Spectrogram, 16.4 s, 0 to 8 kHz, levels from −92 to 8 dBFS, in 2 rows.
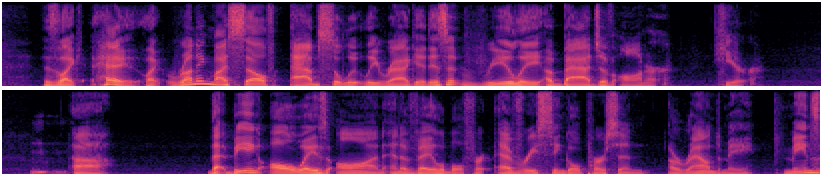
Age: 30-49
